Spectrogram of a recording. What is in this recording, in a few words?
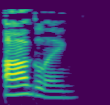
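"ogling", British English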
